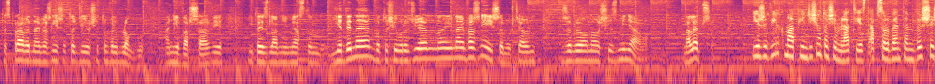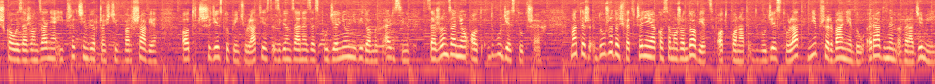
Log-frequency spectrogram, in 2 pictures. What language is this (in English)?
Polish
